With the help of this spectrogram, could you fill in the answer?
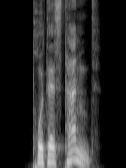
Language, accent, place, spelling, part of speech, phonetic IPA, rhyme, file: German, Germany, Berlin, Protestant, noun, [pʁotɛsˈtant], -ant, De-Protestant.ogg
- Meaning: 1. Protestant (person) 2. protester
